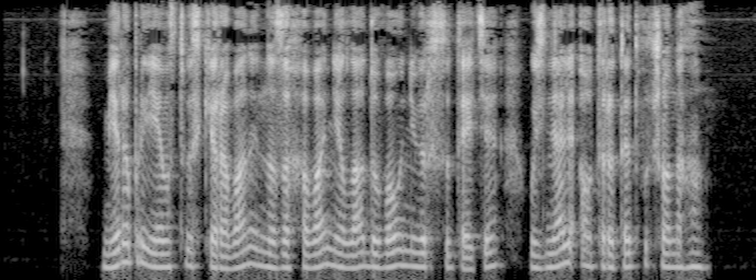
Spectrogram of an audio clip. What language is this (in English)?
Belarusian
